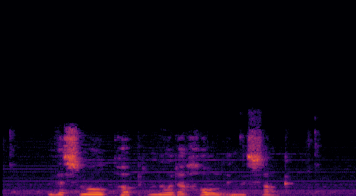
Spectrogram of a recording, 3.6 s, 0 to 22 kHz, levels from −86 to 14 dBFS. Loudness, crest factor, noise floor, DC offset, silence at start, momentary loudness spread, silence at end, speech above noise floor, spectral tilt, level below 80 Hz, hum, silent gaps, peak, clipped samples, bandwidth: -27 LUFS; 18 dB; -55 dBFS; under 0.1%; 0.5 s; 14 LU; 0.65 s; 28 dB; -4 dB/octave; -64 dBFS; none; none; -10 dBFS; under 0.1%; 8.4 kHz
